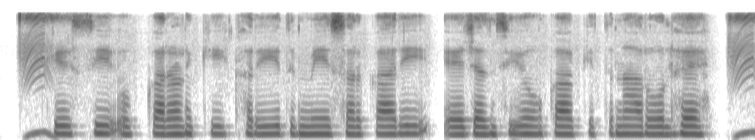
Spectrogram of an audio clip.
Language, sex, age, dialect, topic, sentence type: Hindi, female, 36-40, Garhwali, agriculture, question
